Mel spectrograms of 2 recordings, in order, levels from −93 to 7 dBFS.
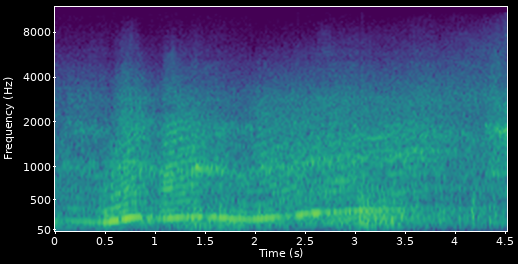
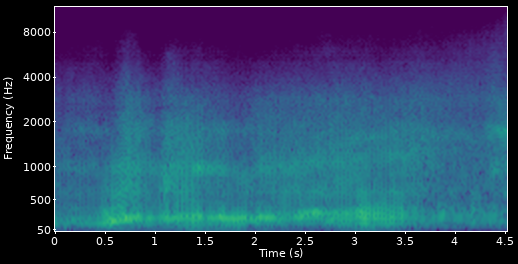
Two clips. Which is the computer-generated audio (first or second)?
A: second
